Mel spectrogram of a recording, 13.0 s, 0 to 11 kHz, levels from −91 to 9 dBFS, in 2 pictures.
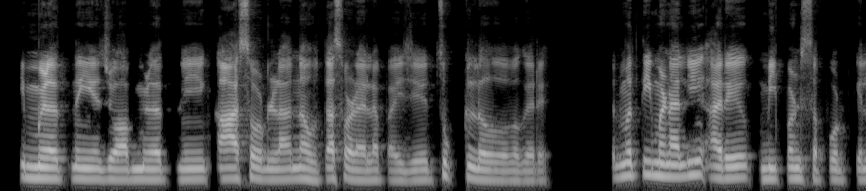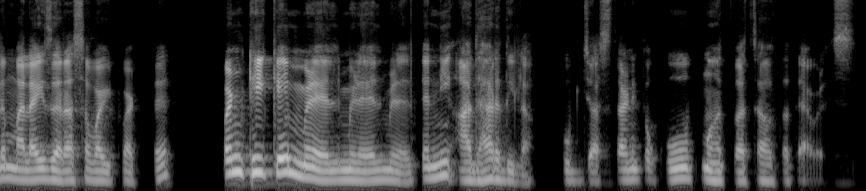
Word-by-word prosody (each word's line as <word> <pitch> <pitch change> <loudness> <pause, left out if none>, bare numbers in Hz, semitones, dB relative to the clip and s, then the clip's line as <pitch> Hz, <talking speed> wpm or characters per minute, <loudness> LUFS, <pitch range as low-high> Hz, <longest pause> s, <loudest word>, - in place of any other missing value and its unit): की 165 - -3
मिळत 150 -2 +5
नाही 145 -1 +2
आहे, 140 - 0
जॉब 135 -1 0
मिळत 135 0 +1
नाही. 140 0 -1
का 145 0 +5
सोडला 135 -2 -1
नव्हता 140 -1 0
सोडायला 130 -2 -1
पाहिजे, 125 +1 -5
चुकलं 155 -6 -3 0.2
वगैरे. 120 +1 -7
तर 155 +5 -18
मग 185 +2 +1
ती 195 - +1
म्हणाली, 175 +1 +3
"अरे! 155 0 +3
मी 140 0 +1
पण 145 -1 -1
सपोर्ट 135 -2 -7
केलं 145 +2 -4
मलाही 135 -1 +3
जरासं 125 -1 -1
वाईट 120 -3 -3
वाटतं - - -10
आहे, - - -6 0.4
पण 220 +3 +6
ठीक 225 -1 +6
आहे 225 - +8
मिळेल, 140 - +3
मिळेल, 125 -1 -2
मिळेल." 115 -4 -6
त्यांनी 155 +5 -1
आधार 130 +3 -1
दिला 100 -5 -11 0.2
खूप 120 -2 -14
जास्त - - -9
आणि 130 +1 -3
तो 135 - -12
खूप 140 +2 -2
महत्वाचा 120 -1 -6
होता 110 - -13
त्यावेळेस. - - -13
135 Hz, 210 wpm, -25 LUFS, 125-150 Hz, 0.4 s, आहे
